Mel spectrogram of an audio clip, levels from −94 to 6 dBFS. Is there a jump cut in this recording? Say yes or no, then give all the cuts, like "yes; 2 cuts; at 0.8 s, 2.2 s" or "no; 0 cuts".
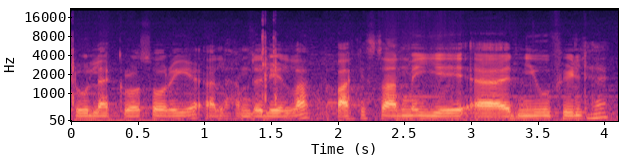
yes; 1 cut; at 1.9 s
